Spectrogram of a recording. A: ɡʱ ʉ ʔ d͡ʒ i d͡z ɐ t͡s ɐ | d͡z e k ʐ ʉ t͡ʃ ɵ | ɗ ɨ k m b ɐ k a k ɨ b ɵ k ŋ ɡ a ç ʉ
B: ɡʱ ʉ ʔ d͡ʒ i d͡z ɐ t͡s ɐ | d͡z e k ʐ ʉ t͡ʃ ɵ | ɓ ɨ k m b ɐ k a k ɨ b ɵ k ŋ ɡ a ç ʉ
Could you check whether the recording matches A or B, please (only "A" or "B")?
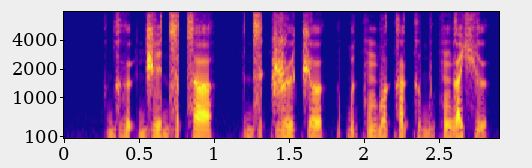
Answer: B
